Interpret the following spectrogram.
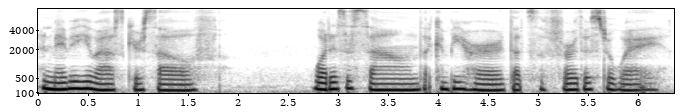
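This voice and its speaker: A low-voiced woman guides a yoga nidra practice, her pitch barely shifting. The pace is slow and the tone tender and calming, each phrase closing on a soft breath.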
